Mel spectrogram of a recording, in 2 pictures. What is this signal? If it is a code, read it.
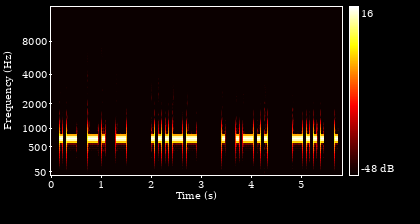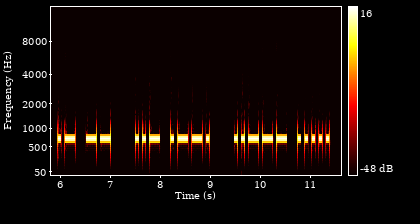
Morse code, heard as a keyed tone, about 17 wpm, 700 Hz. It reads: ANT 3 EL BEAM UP 25
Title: Practice QSO - Exchange 2 - Info - 17wpm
